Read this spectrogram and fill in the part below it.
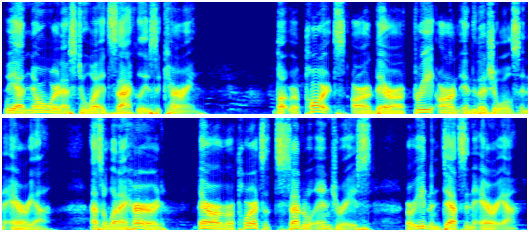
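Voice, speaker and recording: A man's voice: mid-range voice, expressive, normal speed, bright, forceful tone, no echo. A man playing a morning TV news anchor in an amateur drama, with a formal announcer-like delivery. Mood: serious. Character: male morning TV news anchor breaking grave news.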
